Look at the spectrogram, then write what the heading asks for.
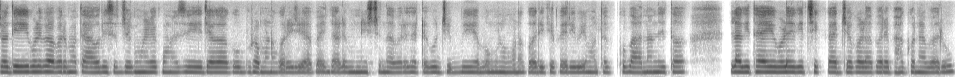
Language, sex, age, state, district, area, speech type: Odia, female, 18-30, Odisha, Bhadrak, rural, spontaneous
